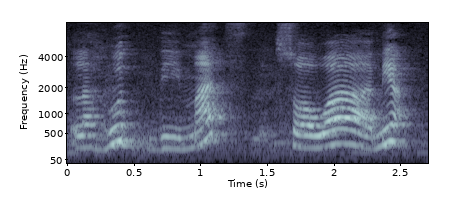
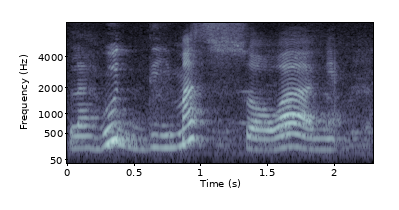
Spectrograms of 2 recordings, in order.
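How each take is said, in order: First: The t is pronounced clearly before the next word. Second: The t merges into the following consonant. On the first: "Kalau idhar" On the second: "kalau idgham"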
